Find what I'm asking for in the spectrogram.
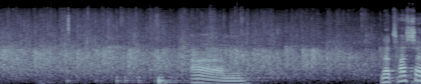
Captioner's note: audience claps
